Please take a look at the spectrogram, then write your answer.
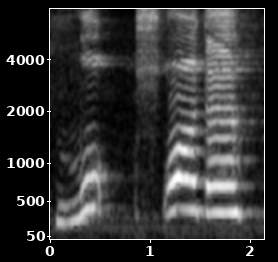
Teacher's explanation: مؤ پہ حمزہ ساکن ہے، اس کو جھٹکا دے کے پڑھیں گے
